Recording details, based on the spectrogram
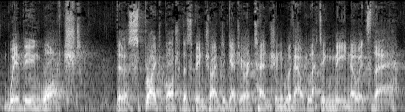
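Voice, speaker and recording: A man voicing a stern, gruff armored stallion soldier in a story reading. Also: low voice, steady tone, normal speed, a bit bright, slight background noise. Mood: wary.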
